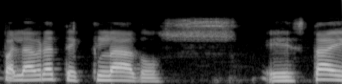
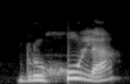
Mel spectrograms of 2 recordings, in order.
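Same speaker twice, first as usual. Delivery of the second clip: "Brújula" stressed on JU, as bruJÚla; misaccented "Brújula" with a strong JU; wrong middle stress. Shown as a demonstration. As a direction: move the accent onto the middle syllable of "Brújula". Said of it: "son formas incorrectas".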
